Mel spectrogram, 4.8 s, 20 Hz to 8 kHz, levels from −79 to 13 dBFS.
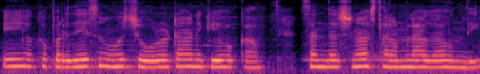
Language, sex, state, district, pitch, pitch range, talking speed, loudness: Telugu, female, Andhra Pradesh, Krishna, 230 Hz, 225-240 Hz, 110 wpm, -14 LUFS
